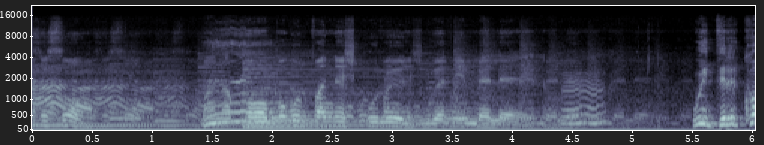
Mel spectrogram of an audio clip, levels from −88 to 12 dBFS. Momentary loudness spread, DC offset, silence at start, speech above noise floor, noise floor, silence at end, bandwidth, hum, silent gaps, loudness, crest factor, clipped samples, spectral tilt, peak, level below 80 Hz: 14 LU; 3%; 0 s; 21 dB; -42 dBFS; 0 s; 15 kHz; none; none; -22 LUFS; 20 dB; under 0.1%; -6.5 dB/octave; -2 dBFS; -52 dBFS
